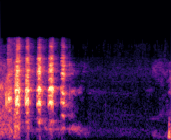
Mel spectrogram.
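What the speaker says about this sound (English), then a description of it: "So far, the chicken and the cat seem to be doing okay with each other." A loose backyard chicken near a coop gives five quick, close clucks in a rapid bursting run, then goes silent.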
